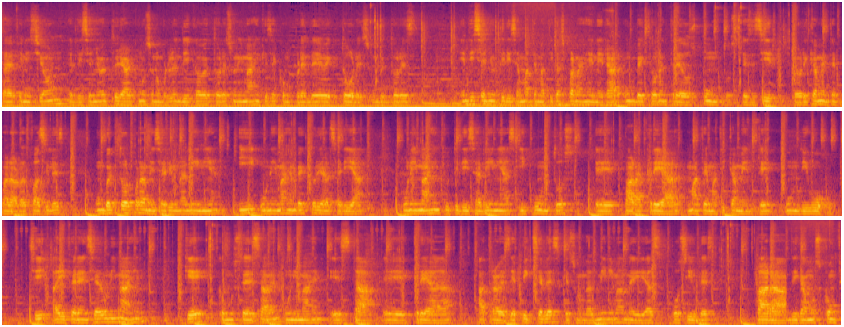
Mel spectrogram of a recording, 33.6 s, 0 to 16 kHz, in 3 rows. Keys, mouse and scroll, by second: 9.6 click, 10.0 click, 25.4 click, 26.1-26.5 scroll, 27.0-27.8 scroll, 28.4-29.0 scroll, 31.3-31.8 scroll, 32.2 click, 32.8 scroll.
